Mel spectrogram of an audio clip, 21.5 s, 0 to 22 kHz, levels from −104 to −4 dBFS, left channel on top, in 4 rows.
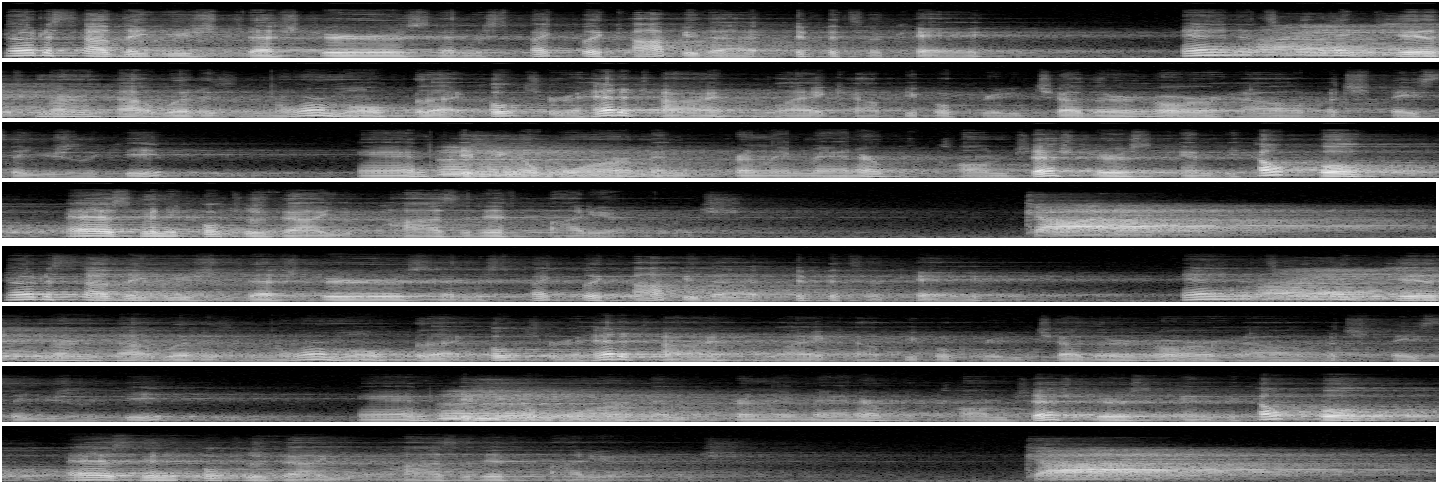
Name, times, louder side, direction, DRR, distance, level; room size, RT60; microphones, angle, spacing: voice 1, 0.0-2.8 3.4-3.7 4.4-11.4 12.1-14.1 14.4-15.9 16.4-18.5, left 3 dB, 25° left, 10 dB, 0.3 m, -25 dB
voice 2, 4.6-5.1 12.4-12.8 20.0-20.5, left 1 dB, 55° left, -5 dB, 2.1 m, -23 dB
16.0 x 8.1 x 3.4 m, 2.6 s
head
